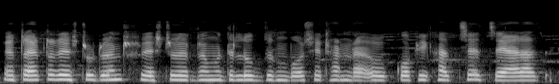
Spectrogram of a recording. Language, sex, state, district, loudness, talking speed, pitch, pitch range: Bengali, female, Tripura, West Tripura, -17 LUFS, 140 wpm, 205 Hz, 195-210 Hz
